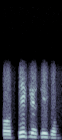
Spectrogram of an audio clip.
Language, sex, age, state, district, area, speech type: Marathi, male, 18-30, Maharashtra, Hingoli, urban, conversation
